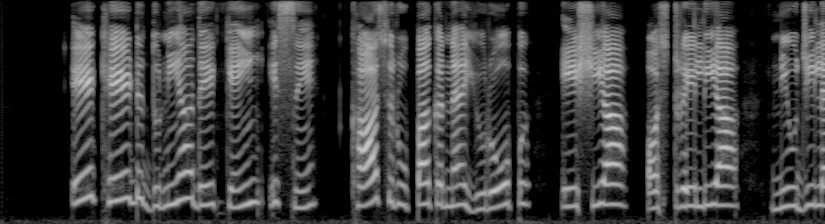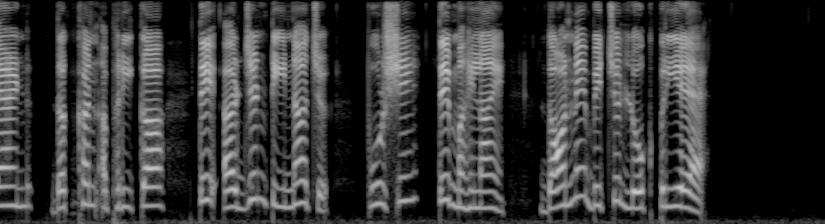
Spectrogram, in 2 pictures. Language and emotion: Dogri, neutral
